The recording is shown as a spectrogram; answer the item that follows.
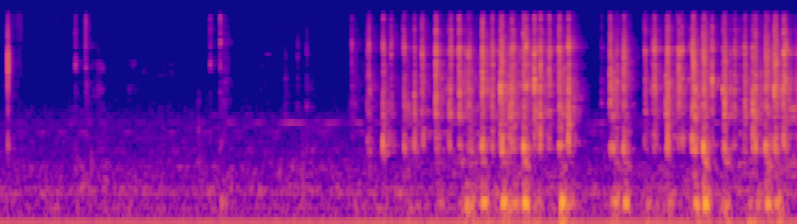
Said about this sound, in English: I just typed really loud.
